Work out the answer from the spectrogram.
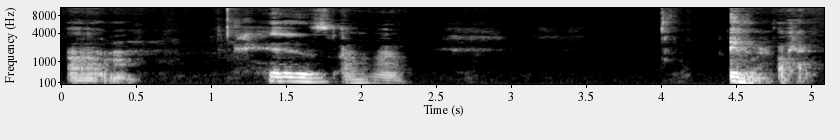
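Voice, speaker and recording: A man's voice: low voice, animated, extremely slow, a little mellow, low-quality recording. A man telling a rambling storytime vlog, giggling, drifting off track and calling his viewers "guys". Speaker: vlogger.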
